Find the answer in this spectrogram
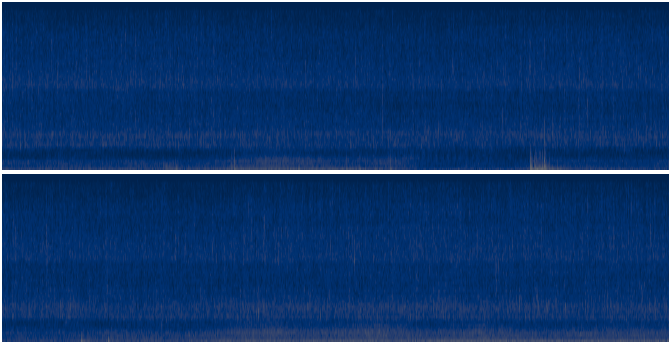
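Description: Hands and a sponge scrubbing a wet, soapy acrylic painting to wash the silicone off, over a steady hiss of light rain. A single sharp knock about eight seconds in.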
